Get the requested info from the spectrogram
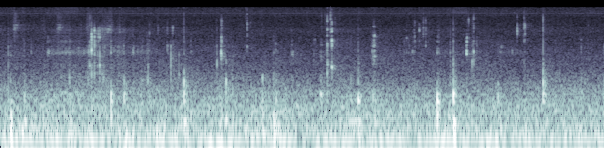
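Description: Faint chewing of a slice of cheese: soft, irregular mouth clicks and smacks, two slightly louder ones about five and a half seconds in.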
